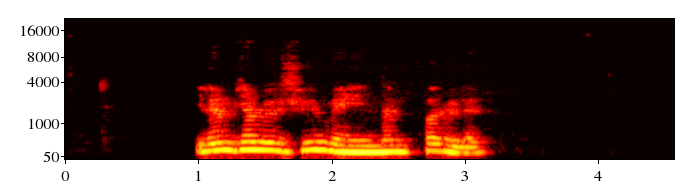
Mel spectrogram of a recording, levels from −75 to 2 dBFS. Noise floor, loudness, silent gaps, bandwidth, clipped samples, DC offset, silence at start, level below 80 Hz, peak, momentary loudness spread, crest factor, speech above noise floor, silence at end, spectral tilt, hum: -73 dBFS; -20 LUFS; none; 8.2 kHz; under 0.1%; under 0.1%; 1 s; -56 dBFS; -8 dBFS; 10 LU; 14 dB; 54 dB; 1.4 s; -8 dB/octave; none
